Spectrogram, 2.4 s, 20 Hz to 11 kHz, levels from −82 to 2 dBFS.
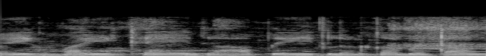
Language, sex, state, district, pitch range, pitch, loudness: Hindi, female, Maharashtra, Gondia, 215-225 Hz, 225 Hz, -17 LUFS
